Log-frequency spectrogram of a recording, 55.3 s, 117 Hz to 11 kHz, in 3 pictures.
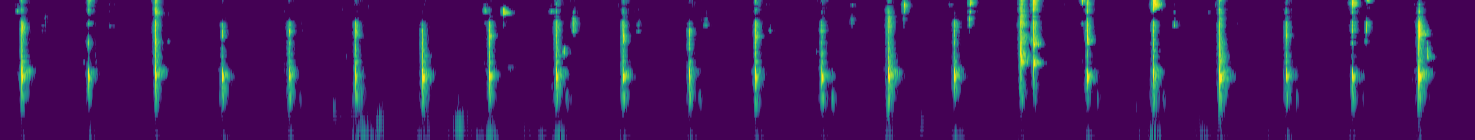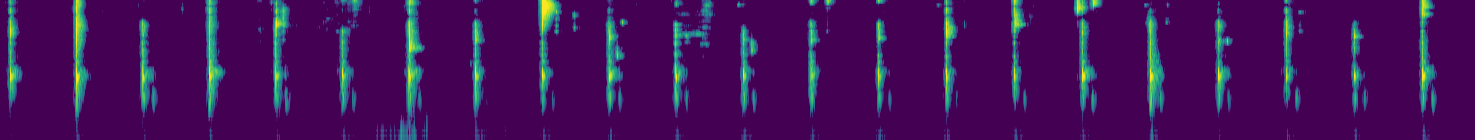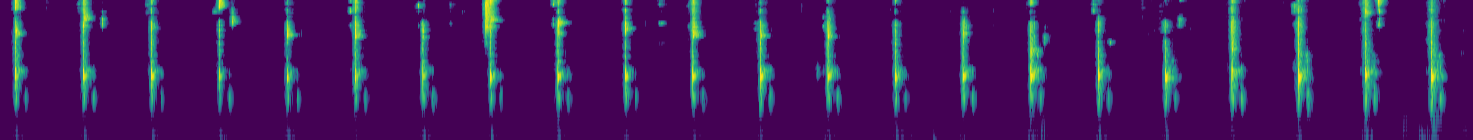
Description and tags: Water Drip - 2
liquid, splash, tap, water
